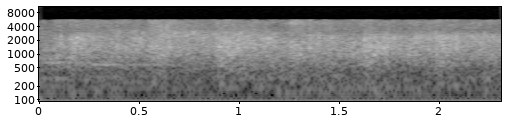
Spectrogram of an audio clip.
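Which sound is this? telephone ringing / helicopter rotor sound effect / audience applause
audience applause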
